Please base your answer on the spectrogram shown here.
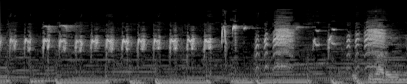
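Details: Long-tailed shrike, known locally as cendet or pentet, held in the hand and singing in Banyuwangi, Indonesia: rapid repeated high chirping notes, then harsher scratchy bursts, over steady background music.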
